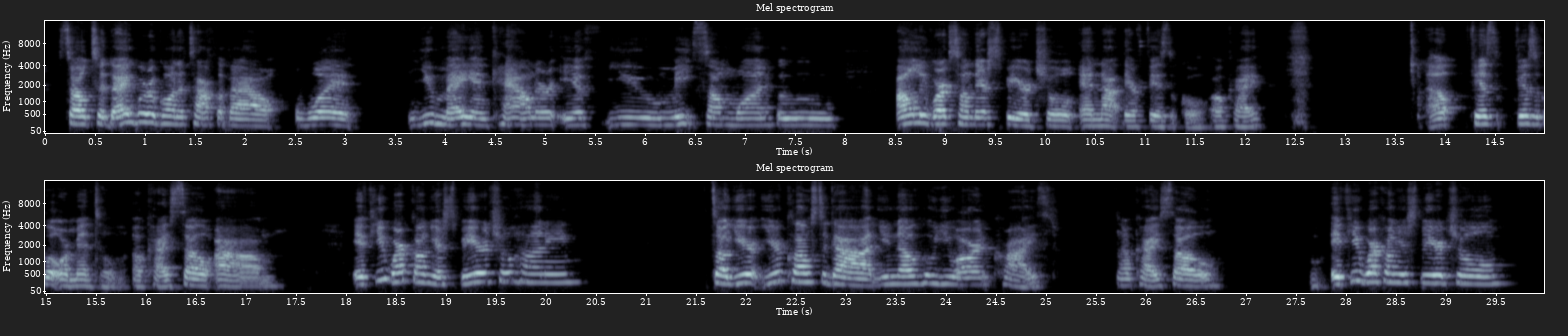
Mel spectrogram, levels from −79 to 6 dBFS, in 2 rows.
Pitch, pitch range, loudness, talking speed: 200 Hz, 180-235 Hz, -24 LUFS, 125 wpm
